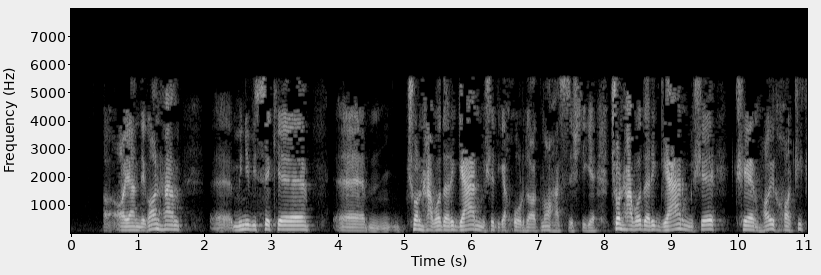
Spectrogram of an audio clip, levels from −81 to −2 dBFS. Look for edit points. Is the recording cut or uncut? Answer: uncut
